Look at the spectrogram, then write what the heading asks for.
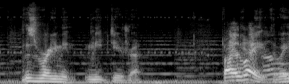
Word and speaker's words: Deirdre: This is where you meet Deirdre. By the way, the way you pronounce right, that yeah. name, the way you pronounce that name is Deidre.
